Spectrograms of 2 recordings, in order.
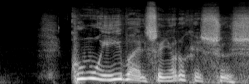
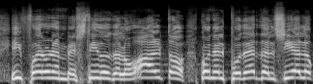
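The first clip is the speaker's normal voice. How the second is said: raised, fast, fervent preaching; preaching at full force; 7 semitones higher, 3 dB louder than usual. Acted. Preacher proclaiming Pentecost to the church, fervent and fast. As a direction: drive the climax home, higher and quicker.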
